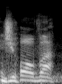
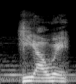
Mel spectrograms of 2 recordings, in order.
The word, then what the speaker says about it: Yahweh: So dito tayo sa ebidensya, itong Encyclopedia Judaica na nagsasabi na hindi Jehovah ang correct pronunciation ng YHWH, kundi yung correct pronunciation ay yung Yahweh at hindi Jehovah.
